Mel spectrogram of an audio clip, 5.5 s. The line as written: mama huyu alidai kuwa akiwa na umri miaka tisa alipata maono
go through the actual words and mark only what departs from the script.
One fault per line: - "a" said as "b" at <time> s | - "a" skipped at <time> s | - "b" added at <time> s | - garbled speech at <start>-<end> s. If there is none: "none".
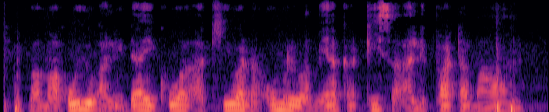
- "wa" added at 3.0 s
